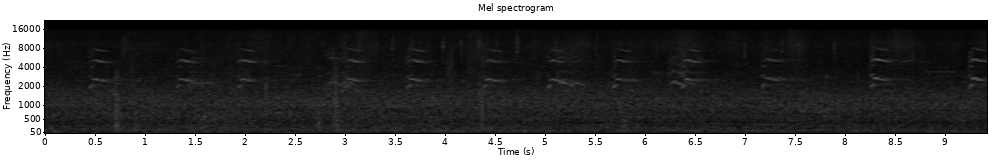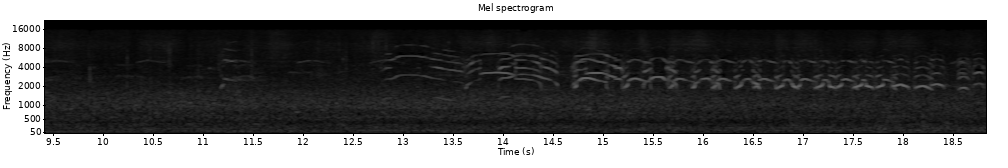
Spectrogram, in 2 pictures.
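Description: Birds calling: a short, high chirp repeated about twice a second, then, about two-thirds of the way in, a quick run of rising-and-falling notes. Under them runs a steady low outdoor rumble.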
